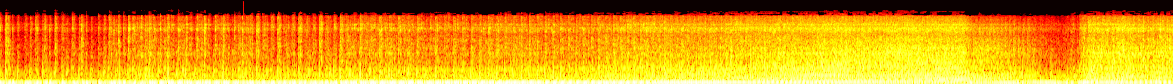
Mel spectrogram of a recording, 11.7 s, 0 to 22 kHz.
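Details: 1966 Chevy C10 rat rod V8 with rebuilt carb on test drive: deep uneven rumble sags and stumbles under load; acted like ignition, but fuel pump holds pressure at idle and cruise while carb bowls empty faster than it can supply.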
